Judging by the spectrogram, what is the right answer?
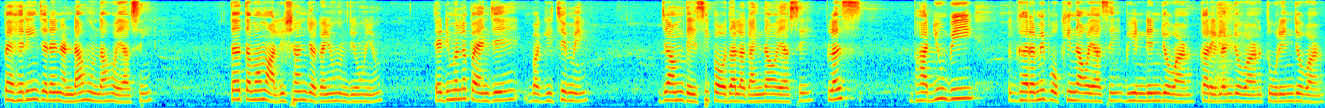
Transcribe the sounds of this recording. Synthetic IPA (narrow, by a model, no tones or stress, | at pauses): pɐɦɪɾĩd͡ʑɐɗɦɪ̃nɐ̃ɳɖaɦũːn̆d̪aɦʊjaːsĩ | t̪ɐt̪ɐmaːmaːliʃaːnd͡ʑɐɡaːjũɦũːn̆d̪ijũɦʊjũ | t̪eːɗij̃ũmɐt̪ləb̚pɐ̃ɦɪ̃ɲd͡ʑebɐɡiːt͡ɕemẽ | d͡ʑaːmd̪eːsipɔːd̪alɐɠaːĩːn̆d̪aɦʊjaːsĩplɐs | bʱaːɗijũbʱɪ | ɡʱɐɾə̆mẽpoːkʰĩːn̆d̪aɦʊjaːsĩbʱĩːɳɖjənɪ̆d͡ʑoːʋɐɽ̃kɐɾeːlənɪ̆d͡ʑoːʋɐɽ̃t̪uːɾijənɪ̆d͡ʑoːʋɐɽ̃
